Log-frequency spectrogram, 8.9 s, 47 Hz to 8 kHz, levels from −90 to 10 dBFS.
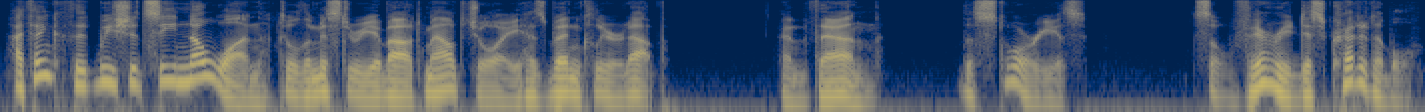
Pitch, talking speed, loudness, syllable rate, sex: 115 Hz, 170 wpm, -20 LUFS, 5.3 syllables/s, male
